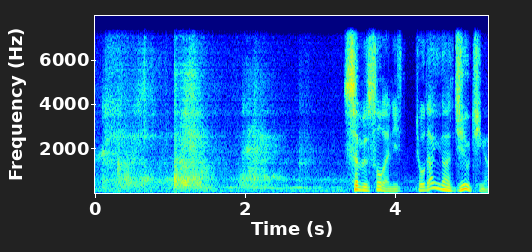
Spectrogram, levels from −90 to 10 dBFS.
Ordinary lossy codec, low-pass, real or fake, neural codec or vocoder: none; 7.2 kHz; fake; codec, 16 kHz, 0.8 kbps, ZipCodec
